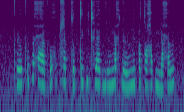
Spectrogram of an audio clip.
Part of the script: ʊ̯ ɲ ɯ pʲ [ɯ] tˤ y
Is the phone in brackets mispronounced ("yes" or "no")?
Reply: no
